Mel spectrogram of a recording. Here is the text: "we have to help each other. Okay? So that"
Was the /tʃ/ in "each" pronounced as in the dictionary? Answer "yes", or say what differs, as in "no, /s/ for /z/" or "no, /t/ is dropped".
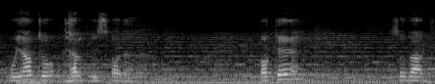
no, /s/ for /tʃ/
